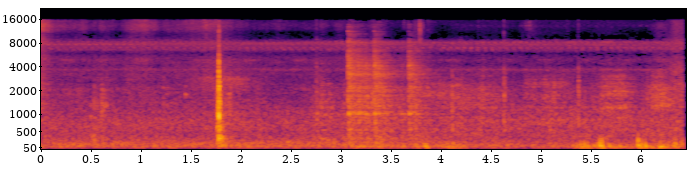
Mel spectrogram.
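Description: One sharp knock about two seconds in, then a brief rustle about a second later, over a quiet background with faint insect chirring.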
